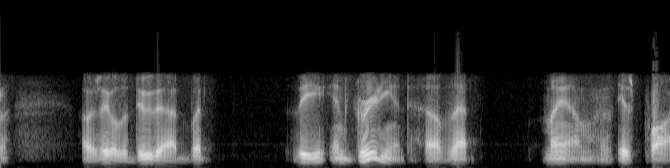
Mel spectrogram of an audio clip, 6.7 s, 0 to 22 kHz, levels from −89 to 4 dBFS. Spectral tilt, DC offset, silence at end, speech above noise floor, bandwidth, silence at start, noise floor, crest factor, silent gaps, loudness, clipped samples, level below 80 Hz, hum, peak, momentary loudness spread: -8 dB/octave; under 0.1%; 0 s; 55 dB; 3.9 kHz; 0 s; -72 dBFS; 18 dB; none; -18 LUFS; under 0.1%; -72 dBFS; none; -2 dBFS; 11 LU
